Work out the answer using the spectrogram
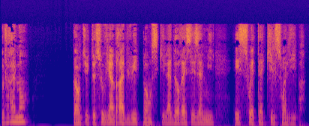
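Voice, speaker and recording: A man reading an audiobook, voicing a commanding woman inquisitor who is stern with enemies and gentle with a child. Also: mid-range voice, steady tone, measured pace, slightly rough, no room sound, studio quality. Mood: tender. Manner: commanding, firm.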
